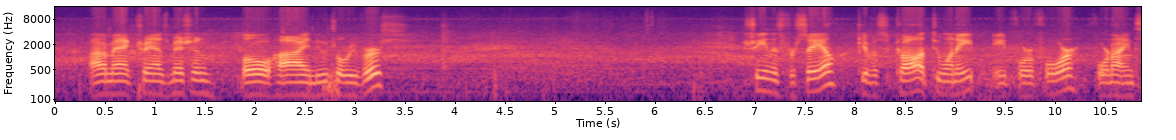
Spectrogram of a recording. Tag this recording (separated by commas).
Speech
